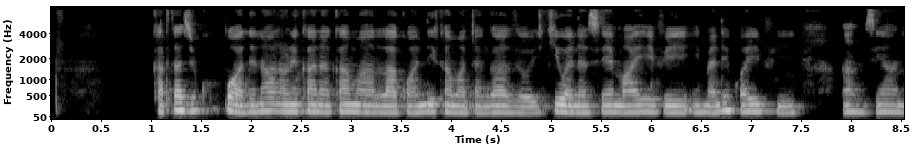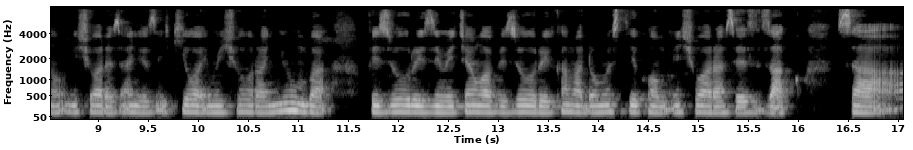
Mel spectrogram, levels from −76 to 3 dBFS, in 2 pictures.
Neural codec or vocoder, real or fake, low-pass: none; real; 7.2 kHz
